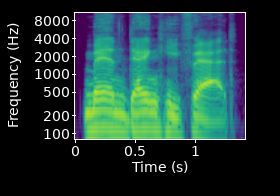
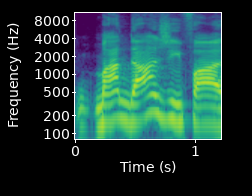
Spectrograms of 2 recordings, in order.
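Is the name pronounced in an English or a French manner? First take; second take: English; French. First: The name is pronounced in a plain English way. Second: The name is pronounced in a French-sounding way.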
